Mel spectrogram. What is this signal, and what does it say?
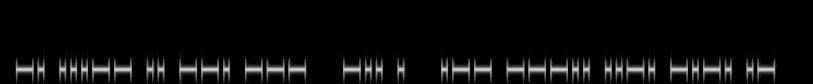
Morse code, heard as a keyed tone, about 22 wpm, 700 Hz. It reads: N3IGO DE W8FCA
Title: USA Callsign DE Callsign - 5 Characters - 22wpm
